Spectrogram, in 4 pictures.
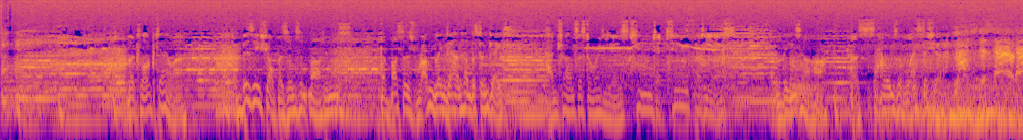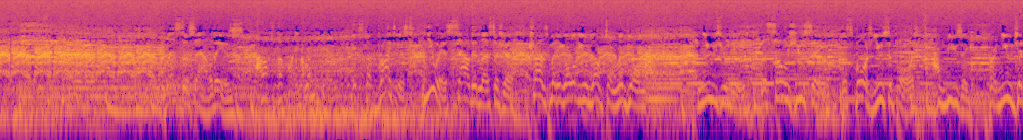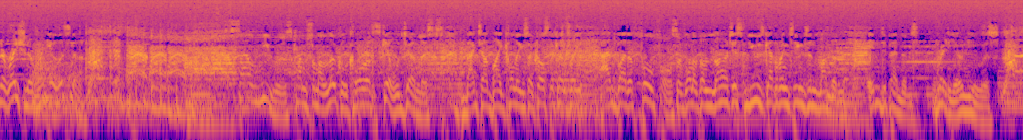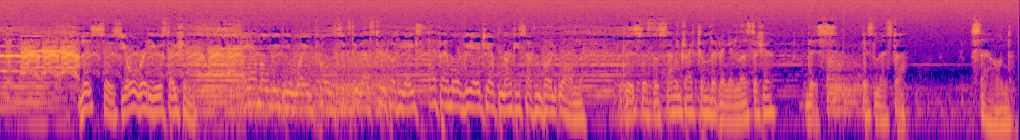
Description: I've had this on before but not in stereo!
